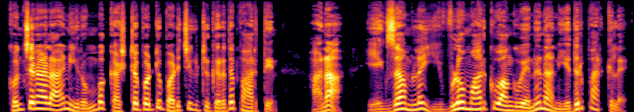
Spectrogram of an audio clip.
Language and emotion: Tamil, surprised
